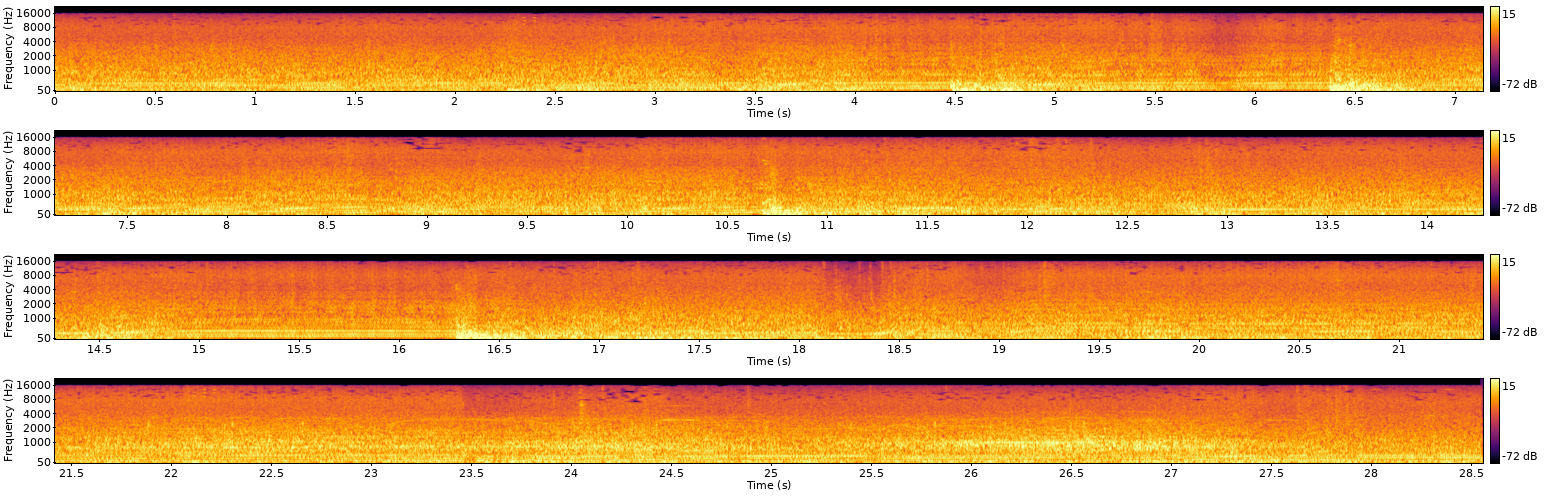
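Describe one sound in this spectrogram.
A truck engine roars steadily, shifting up and down through its gears.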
